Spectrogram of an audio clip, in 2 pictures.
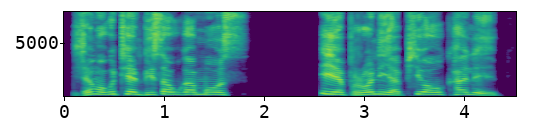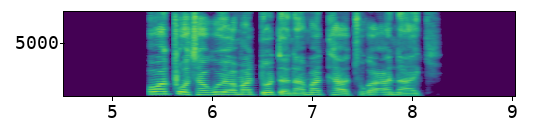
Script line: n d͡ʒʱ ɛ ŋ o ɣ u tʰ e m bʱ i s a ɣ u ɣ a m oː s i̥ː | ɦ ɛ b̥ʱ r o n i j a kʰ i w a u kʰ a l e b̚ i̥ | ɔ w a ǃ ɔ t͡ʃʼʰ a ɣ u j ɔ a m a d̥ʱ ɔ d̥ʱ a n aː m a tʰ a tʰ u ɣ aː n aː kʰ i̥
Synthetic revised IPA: n d͡ʒʱ ɛ ŋ o ɣ u tʰ e m bʱ i s a ɣ u ɣ a m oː s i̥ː | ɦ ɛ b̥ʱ r o n i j a pʰ i w a u kʰ a l e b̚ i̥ | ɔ w a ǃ ɔ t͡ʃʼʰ a ɣ u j ɔ a m a d̥ʱ ɔ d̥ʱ a n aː m a tʰ a tʰ u ɣ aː n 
